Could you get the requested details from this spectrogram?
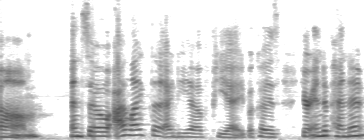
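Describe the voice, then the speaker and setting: A woman's bright, sharp voice with ordinary pitch variation on a very clean recording with a silent background. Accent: American. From US South, New Orleans. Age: 20s. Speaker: PA student, former cardiac sonographer. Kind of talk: interview.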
